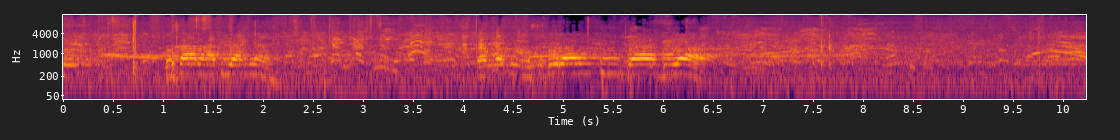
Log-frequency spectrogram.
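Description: A crowd of young men cheers and shouts outdoors.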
